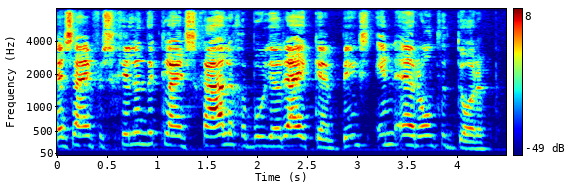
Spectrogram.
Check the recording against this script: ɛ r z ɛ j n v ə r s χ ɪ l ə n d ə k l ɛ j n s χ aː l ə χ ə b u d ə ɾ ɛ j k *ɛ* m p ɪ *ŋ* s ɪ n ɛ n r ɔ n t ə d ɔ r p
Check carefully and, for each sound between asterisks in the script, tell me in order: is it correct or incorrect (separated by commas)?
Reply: correct, correct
